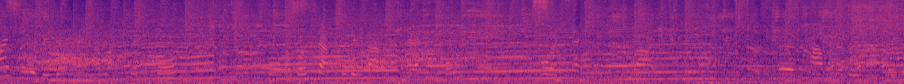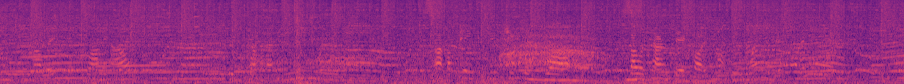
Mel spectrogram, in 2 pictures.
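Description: A race car in the Gran Turismo Sport video game drives continuously with rising and falling engine revs and repeated tire squeals and skids, loud throughout the clip.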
